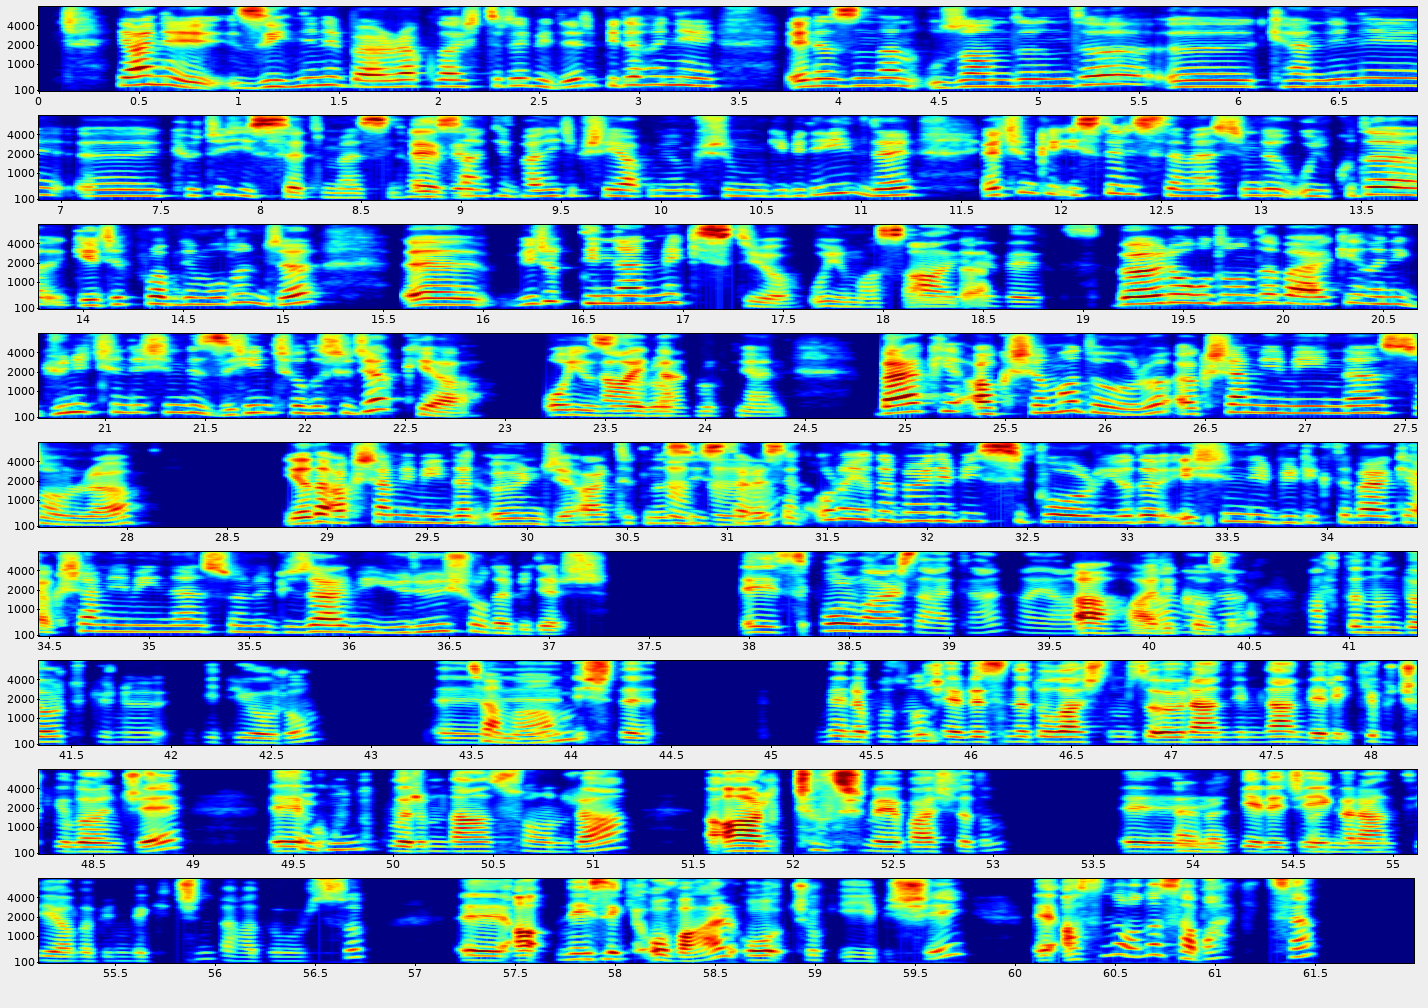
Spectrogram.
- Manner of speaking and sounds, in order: other background noise; tapping; laughing while speaking: "çalışmaya"
- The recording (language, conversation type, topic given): Turkish, advice, Tutarlı bir uyku programını nasıl oluşturabilirim ve her gece aynı saatte uyumaya nasıl alışabilirim?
